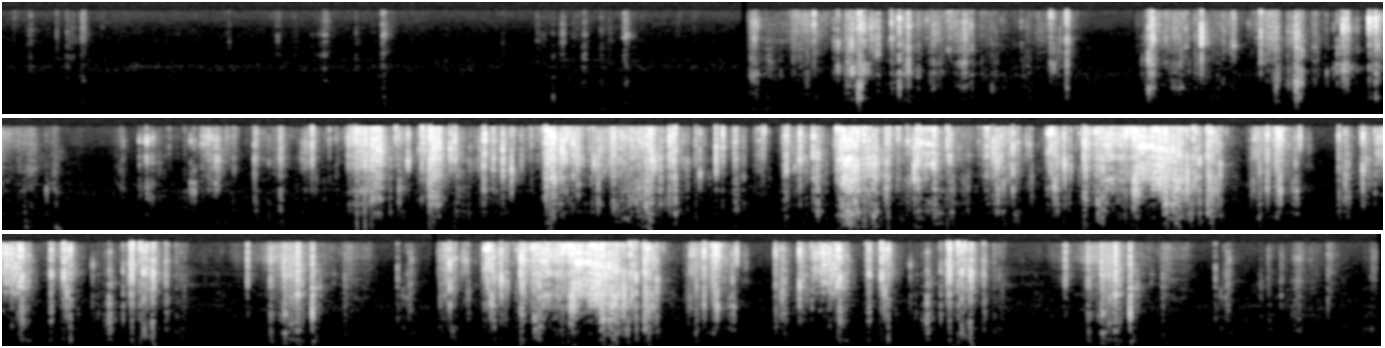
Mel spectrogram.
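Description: Wrapper of an Epoch J.League trading-card pack being torn open and crinkled by hand: a long run of crackling rips and rustles that starts about four seconds in.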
